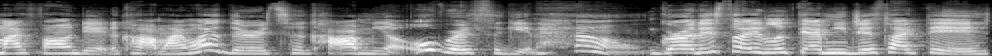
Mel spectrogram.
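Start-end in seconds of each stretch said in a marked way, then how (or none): none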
